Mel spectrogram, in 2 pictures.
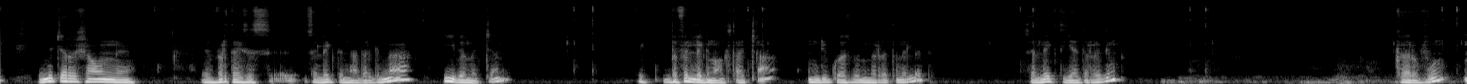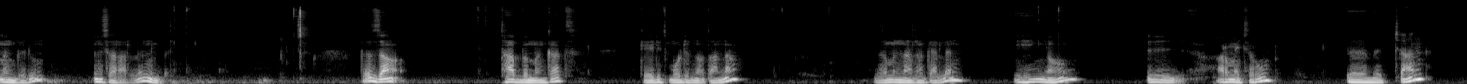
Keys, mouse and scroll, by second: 2.9 e, 4.4 click, 4.9 e, 6.1 click, 7.5 e, 8.7 click, 9.4 e, 10.6 click, 11.3 e, 13.0 click, 14.0 e, 15.0 click, 18.1 Tab, 21.5 KP_2, 21.8 KP_2.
